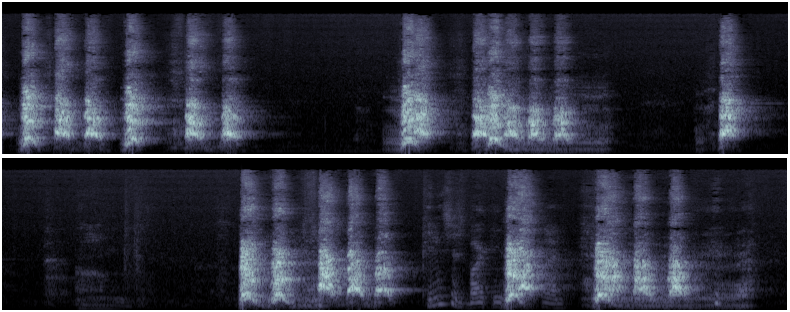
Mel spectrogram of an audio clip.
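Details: Mocha, a Lab/Weimaraner mix, barks and growls at a newly hung Call of Duty poster while Peanut, a Corgi, barks along: rapid volleys of bright, sharp barks, a lull of several seconds midway, then renewed bursts.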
